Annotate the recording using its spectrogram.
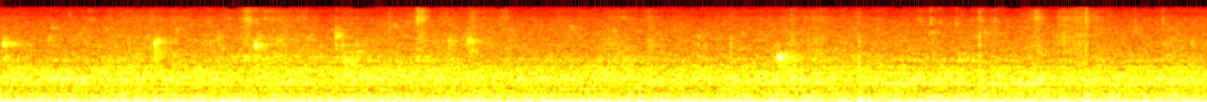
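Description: Faint handling sounds of a metal crochet hook working thin crochet thread: a few soft, scattered ticks over quiet room noise with a steady low hum.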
